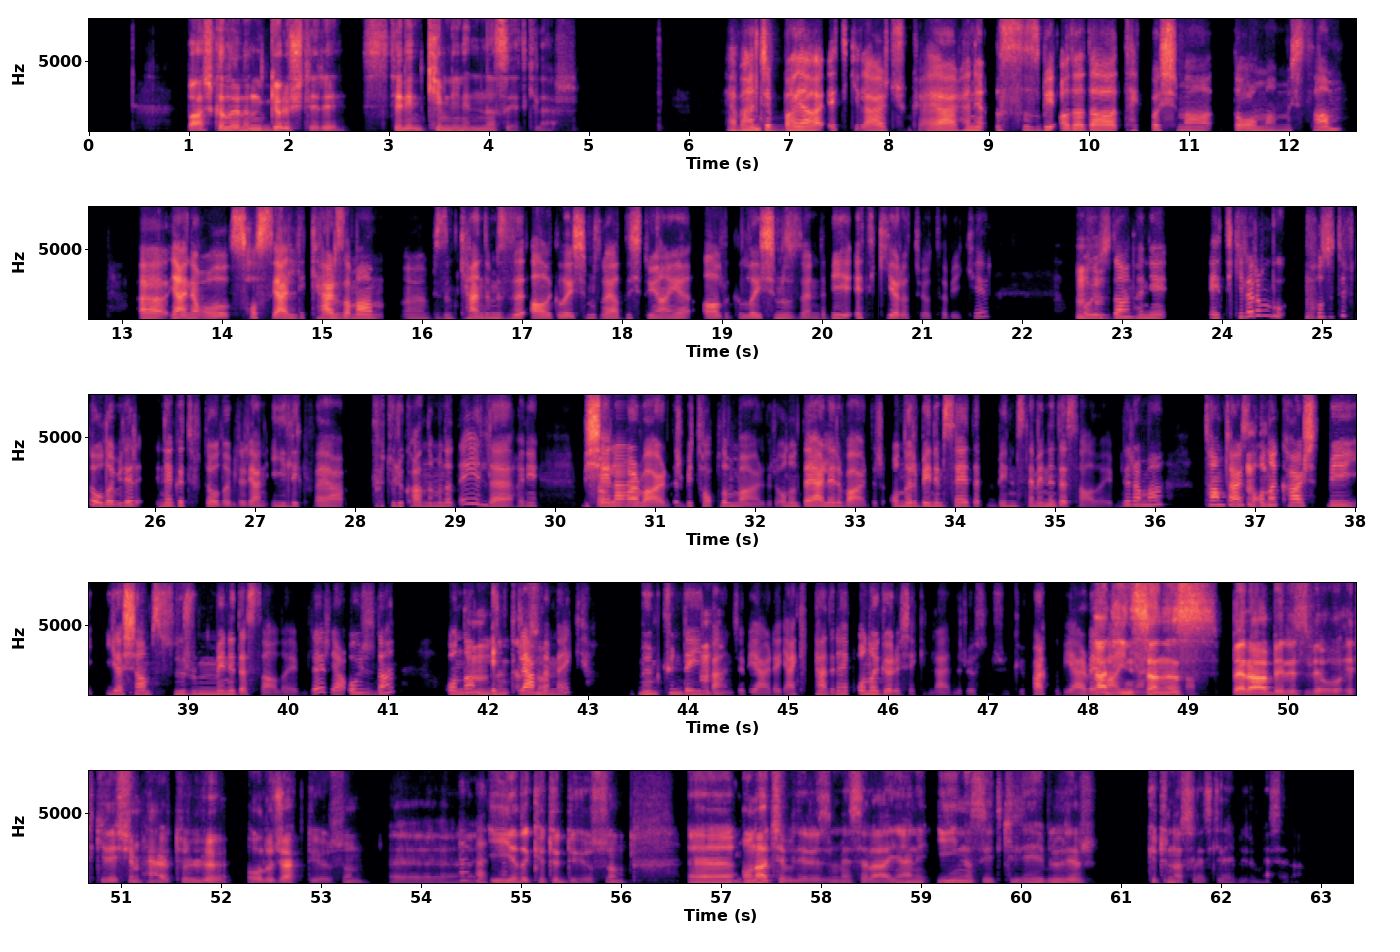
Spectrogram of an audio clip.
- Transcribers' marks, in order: tapping
- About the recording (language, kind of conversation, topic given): Turkish, podcast, Başkalarının görüşleri senin kimliğini nasıl etkiler?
